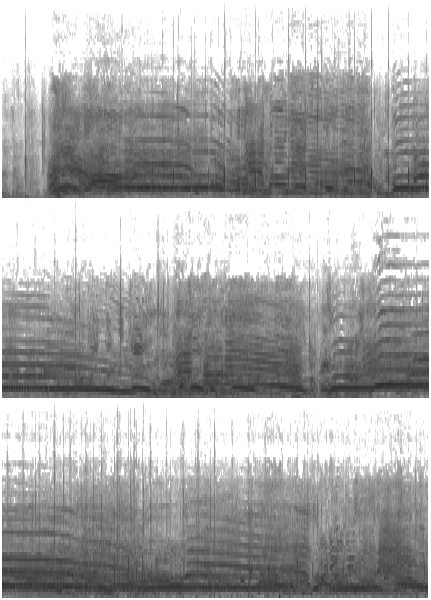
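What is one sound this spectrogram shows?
Children shout and cheer excitedly nearby.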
